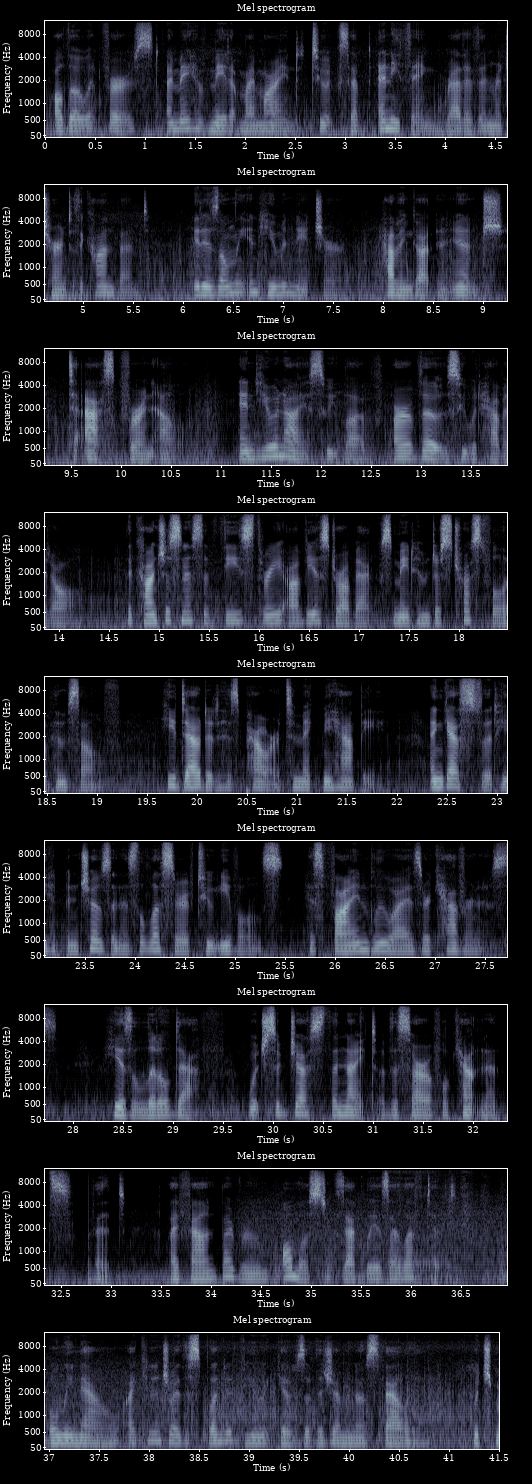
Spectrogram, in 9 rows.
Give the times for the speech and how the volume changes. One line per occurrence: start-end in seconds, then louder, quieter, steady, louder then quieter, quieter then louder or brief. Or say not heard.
0.1-41.4 steady.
